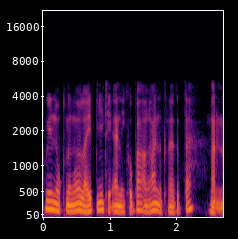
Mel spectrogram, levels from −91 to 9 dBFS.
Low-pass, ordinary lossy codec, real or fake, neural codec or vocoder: 5.4 kHz; none; fake; codec, 16 kHz, 4 kbps, X-Codec, HuBERT features, trained on balanced general audio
